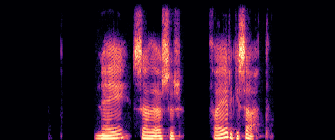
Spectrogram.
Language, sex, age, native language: Icelandic, female, 30-39, Icelandic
